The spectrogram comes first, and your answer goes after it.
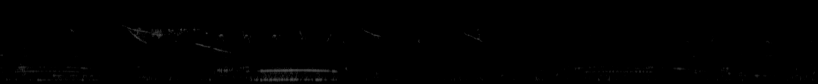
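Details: Red deer stag in rut at dawn in the Doñana National Park marshes, Andalusia, Spain, courting his hinds and warning rival males off his territory and harem; one low, harmonic bellow of about a second rises midway, amid a busy chorus of chirping and whistling birds.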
